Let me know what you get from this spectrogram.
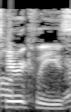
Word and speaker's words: Heracles: It's you know, the Greek pronunciation. Like, it's Heracles. – Heracles, there you go.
